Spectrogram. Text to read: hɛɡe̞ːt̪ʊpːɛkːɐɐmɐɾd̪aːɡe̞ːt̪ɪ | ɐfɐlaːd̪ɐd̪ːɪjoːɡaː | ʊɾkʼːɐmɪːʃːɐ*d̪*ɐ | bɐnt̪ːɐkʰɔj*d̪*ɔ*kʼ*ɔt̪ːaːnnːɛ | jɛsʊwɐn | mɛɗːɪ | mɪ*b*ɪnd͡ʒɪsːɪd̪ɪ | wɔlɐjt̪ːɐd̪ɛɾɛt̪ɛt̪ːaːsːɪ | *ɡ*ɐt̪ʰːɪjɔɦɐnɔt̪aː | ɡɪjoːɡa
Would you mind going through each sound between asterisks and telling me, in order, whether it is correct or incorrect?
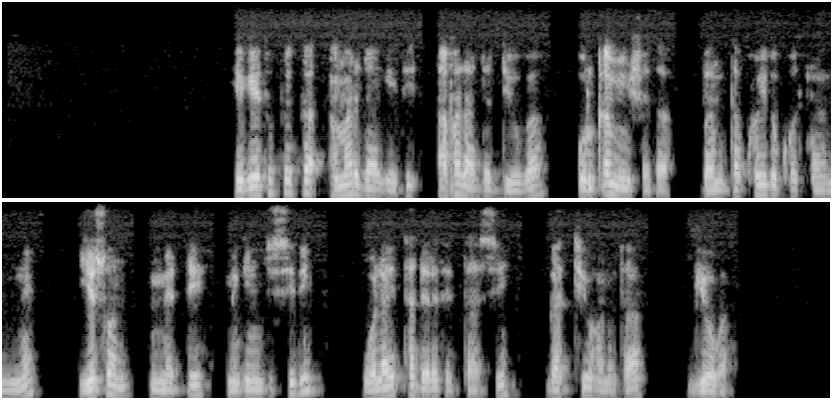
incorrect: t̪, correct, correct, incorrect: ɡ, correct

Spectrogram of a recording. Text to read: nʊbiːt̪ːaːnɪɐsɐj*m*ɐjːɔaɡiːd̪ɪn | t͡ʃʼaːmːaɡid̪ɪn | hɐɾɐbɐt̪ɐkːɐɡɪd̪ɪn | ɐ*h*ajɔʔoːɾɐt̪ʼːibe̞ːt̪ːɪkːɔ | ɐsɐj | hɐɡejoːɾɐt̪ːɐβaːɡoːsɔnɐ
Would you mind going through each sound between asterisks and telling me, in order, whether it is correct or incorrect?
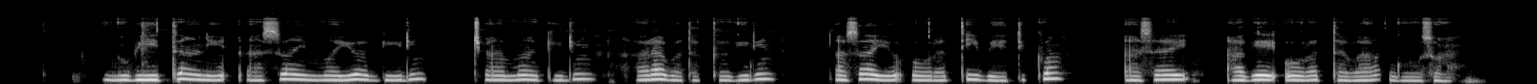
correct, incorrect: s

